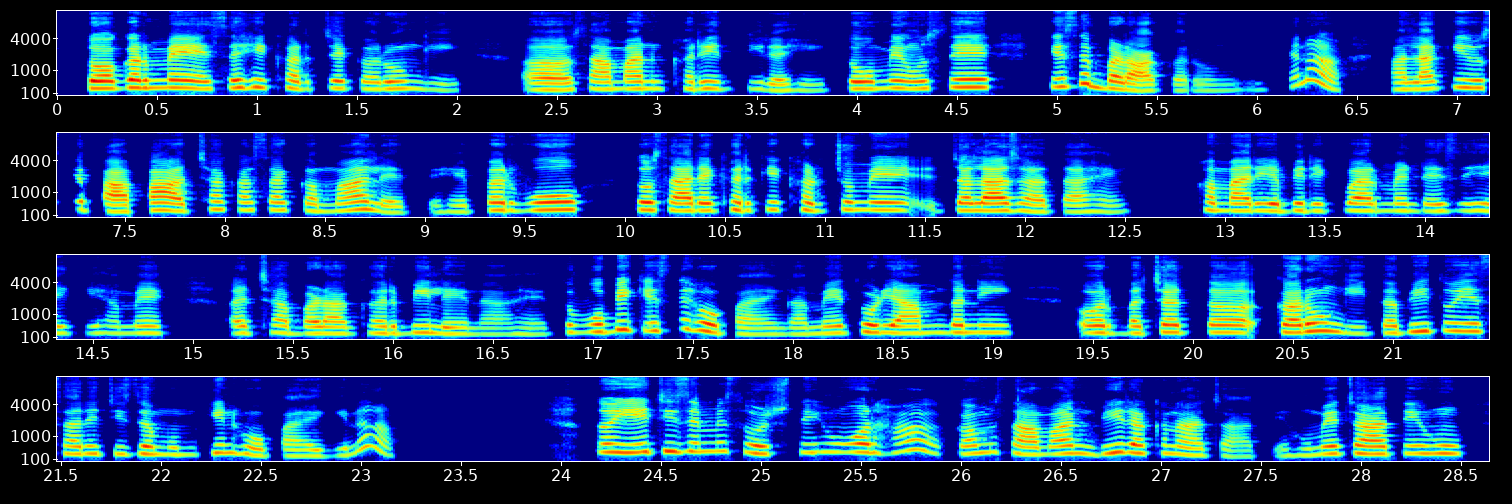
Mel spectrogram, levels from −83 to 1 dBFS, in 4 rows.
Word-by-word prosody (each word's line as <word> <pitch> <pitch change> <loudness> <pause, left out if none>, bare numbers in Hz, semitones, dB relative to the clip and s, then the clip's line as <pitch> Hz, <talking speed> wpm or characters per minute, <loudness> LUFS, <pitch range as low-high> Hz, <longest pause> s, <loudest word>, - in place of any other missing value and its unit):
तो 250 - +10
अगर 265 +1 +6
मैं 265 0 +5
ऐसे 245 +3 +1
ही 280 +1 -1
ख़र्चे 250 -2 -2
करुँगी 230 -4 -5 0.3
अ, 205 -1 +3
सामान 235 +2 0
खरीदती 230 -1 -6
रही 185 0 -7
तो 235 0 +4
मैं 255 +1 0
उसे 280 +4 +4 0.3
कैसे 300 +7 +1
बड़ा 235 - +4
करूँगी, 185 +2 -18
है - - -8
ना। - - -1 0.3
हालाँकि 230 +6 -1
उसके 265 +2 -4
पापा 215 +4 +6
अच्छा-खासा 260 0 -3
कमा 235 +3 +2
लेते 190 -7 -6
हैं 200 0 -13
पर 255 -1 +3
वो 265 +2 +4 0.3
तो 265 - +7
सारे 245 -2 +4
घर 260 -2 +1
के 270 +3 -7
ख़र्चों 260 0 -3
में 260 -1 -1
चला 245 -1 +7
जाता 210 -3 -3
है। 205 -1 -13 0.4
हमारी 240 -2 +2
अभी 235 +1 +1
रेक्विरमेंट 235 0 -1
ऐसी 230 +1 -7
है 225 - -5
कि 225 +1 -17
हमें 225 0 -7 0.3
अच्छा 225 +2 -4
बड़ा 215 0 +2
घर 220 +2 -5
भी 240 +3 -5
लेना 200 -3 -7
है। 190 -1 -16
तो 250 - -4
वो 265 +2 +1
भी 335 +5 +3
कैसे 300 +2 -6
हो 290 -6 +5
पाएगा? 195 -3 -10
मैं 220 +3 -3
थोड़ी 245 -2 +4
आमदनी 245 +1 -3 0.3
और 235 0 +2
बचत 235 +3 -1
अ, 245 -1 +3
करुँगी 255 -2 +4
तभी 235 +5 0
तो 295 +1 -8
ये 285 -1 0
सारी 270 -1 -3
चीज़ें 260 +1 0
मुमकिन 245 +4 -7
हो 230 -6 -3
पाएगी 195 +1 -9
ना। - - -7 1.0
तो 320 - +2
ये 315 0 +4
चीज़ें 340 0 +1
मैं 345 +1 -6
सोचती 305 -2 -2
हूँ। 320 0 -10
और 315 -1 +4
हाँ, 360 0 -4
कम 275 +3 -3
सामान 265 -1 +1
भी 280 +5 0
रखना 275 -6 0
चाहती 190 -3 -16
हूँ। 215 +1 -15
मैं 260 +1 +3
चाहती 265 -1 +4
हूँ 275 0 -2
245 Hz, 185 wpm, -21 LUFS, 225-270 Hz, 1.0 s, तो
